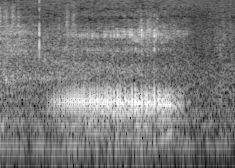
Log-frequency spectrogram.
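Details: A tonal snore sounding like the note F: a single drawn-out, buzzing, humming breath lasting about a second and a half.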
